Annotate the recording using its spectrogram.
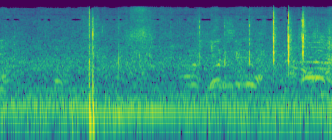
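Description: Boot striking a rugby ball once for a place kick: one sharp thud about a second in, over steady crowd murmur and distant voices, with a few short sharp taps near the end.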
